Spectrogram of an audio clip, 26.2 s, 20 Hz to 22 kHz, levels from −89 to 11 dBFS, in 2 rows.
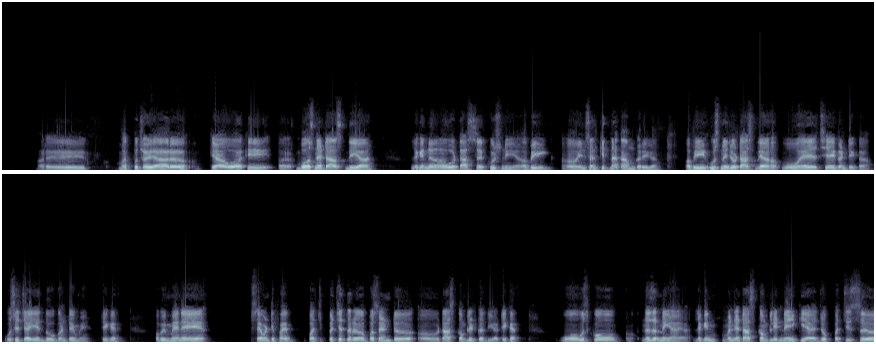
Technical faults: damaged data in a compressed stream

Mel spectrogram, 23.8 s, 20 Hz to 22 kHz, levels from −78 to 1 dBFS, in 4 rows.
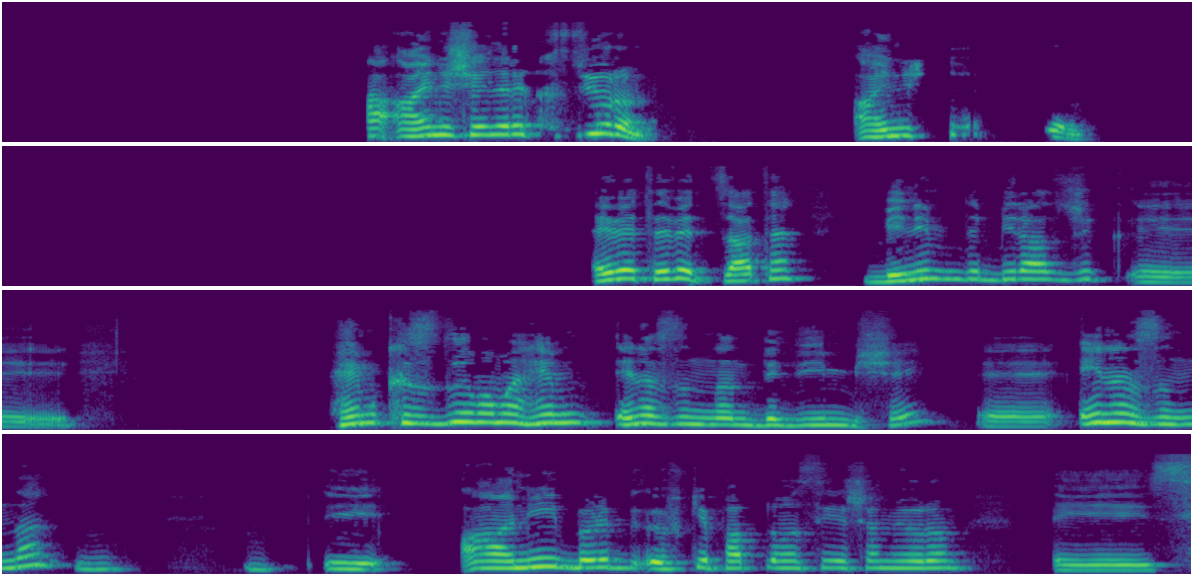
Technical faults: none

